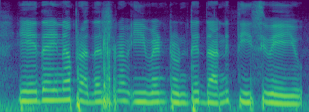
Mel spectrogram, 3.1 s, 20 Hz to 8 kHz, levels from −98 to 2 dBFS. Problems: background sounds at intervals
